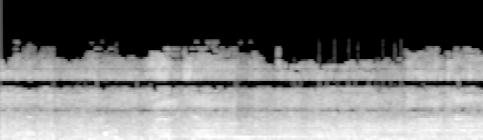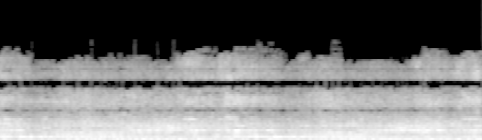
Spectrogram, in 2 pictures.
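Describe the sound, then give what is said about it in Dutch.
A huge stadium crowd at an Inter match in Italy roars and chants continuously after Denzel Dumfries scores, with an amplified announcer's voice calling out 'Denzel' over the dense, echoing din of thousands of people. “Er staat een mannetje op de microfoon heel hard Denzel te roepen. En dat hele publiek en we zijn helemaal uit zijn dak te gaan.”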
